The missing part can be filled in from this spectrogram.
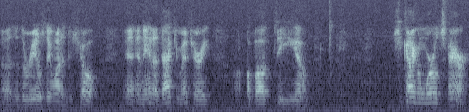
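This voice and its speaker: Older man on gravelly old VHS tape. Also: mid-range voice, fairly even intonation, bright, forceful tone. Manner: halting, with many fillers and restarts. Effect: old VHS home video sound. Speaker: father being interviewed. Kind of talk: reminiscing home interview. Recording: echoey, distant, hissy VHS tape.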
